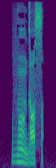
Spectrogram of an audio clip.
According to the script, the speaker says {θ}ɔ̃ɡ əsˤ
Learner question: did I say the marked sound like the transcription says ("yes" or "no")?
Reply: no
